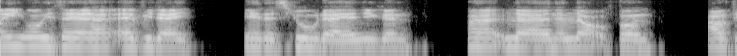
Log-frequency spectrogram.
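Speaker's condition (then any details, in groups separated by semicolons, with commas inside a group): Cerebral palsy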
